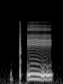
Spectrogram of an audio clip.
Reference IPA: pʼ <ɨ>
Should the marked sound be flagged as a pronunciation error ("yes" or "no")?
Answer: yes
